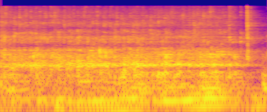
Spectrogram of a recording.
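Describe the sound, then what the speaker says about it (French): Lukewarm tap water running while a face is rinsed at a sink, a steady close splashing flow that stops abruptly near the end. "je vais rincer mon visage à eau tiède, un peu"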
